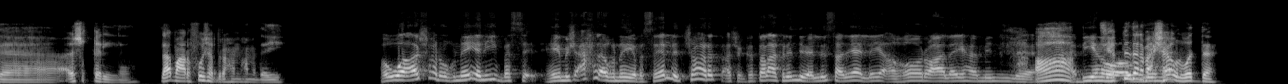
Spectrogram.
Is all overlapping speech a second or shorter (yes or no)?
no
